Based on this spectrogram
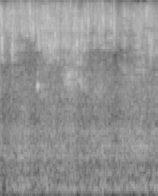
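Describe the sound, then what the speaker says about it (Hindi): Potato french fries being dropped into hot oil in a kadhai, giving a continuous bright hissing sizzle that stays even and fairly loud throughout, with no talking. "इसे फ्रेंच फ्राई को डालते जाएंगे"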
